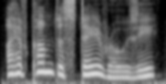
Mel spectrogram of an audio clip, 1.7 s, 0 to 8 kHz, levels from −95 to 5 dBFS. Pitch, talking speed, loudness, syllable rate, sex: 225 Hz, 215 wpm, -15 LUFS, 4.6 syllables/s, female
